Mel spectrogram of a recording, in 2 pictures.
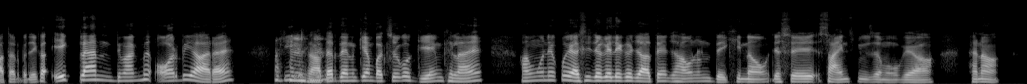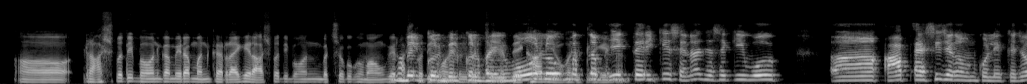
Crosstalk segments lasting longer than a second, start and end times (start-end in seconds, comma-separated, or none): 14.3-16.4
